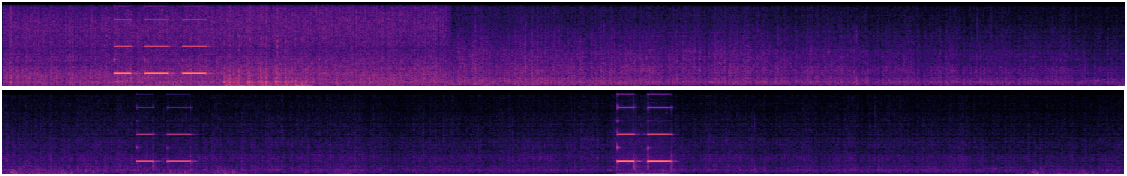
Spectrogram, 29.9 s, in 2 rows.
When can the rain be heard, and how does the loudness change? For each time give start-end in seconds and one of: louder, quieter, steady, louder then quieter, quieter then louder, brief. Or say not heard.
0.0-29.8 quieter.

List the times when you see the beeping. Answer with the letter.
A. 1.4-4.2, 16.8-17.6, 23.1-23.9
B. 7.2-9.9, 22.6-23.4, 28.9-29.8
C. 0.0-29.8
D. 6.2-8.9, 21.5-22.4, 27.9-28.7
A.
